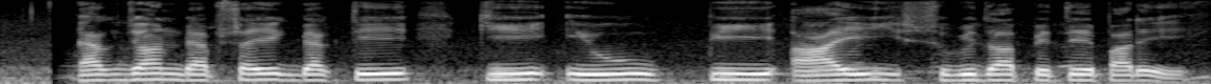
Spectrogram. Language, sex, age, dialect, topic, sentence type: Bengali, male, 18-24, Western, banking, question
